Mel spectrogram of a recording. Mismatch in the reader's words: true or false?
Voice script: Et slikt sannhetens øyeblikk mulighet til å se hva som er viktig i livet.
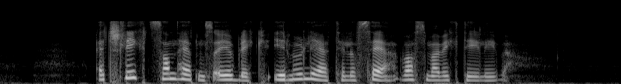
true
